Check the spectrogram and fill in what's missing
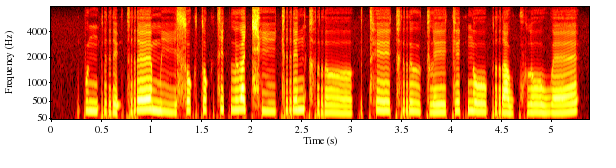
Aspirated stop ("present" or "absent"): present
